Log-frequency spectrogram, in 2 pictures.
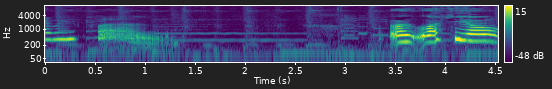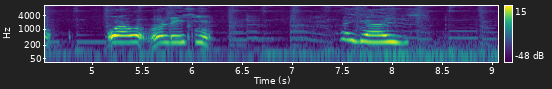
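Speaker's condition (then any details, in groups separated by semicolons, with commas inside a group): Cerebral palsy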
